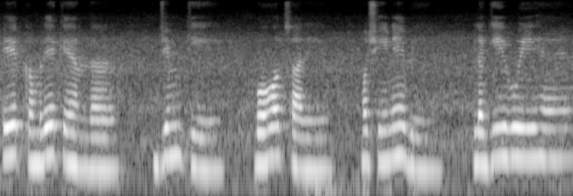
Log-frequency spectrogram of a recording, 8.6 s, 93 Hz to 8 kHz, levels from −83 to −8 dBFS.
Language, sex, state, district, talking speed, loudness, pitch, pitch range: Hindi, female, Rajasthan, Jaipur, 90 wpm, -18 LUFS, 200 Hz, 175-220 Hz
